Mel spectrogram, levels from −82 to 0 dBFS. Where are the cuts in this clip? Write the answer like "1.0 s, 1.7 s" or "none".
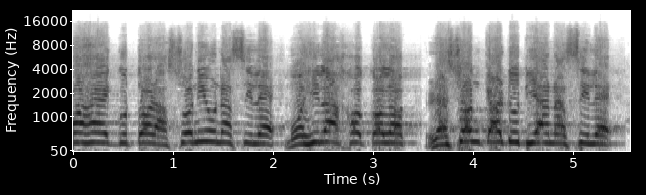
none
